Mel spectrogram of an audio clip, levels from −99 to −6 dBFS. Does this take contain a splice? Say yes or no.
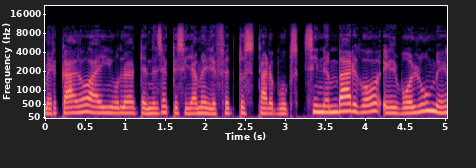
yes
